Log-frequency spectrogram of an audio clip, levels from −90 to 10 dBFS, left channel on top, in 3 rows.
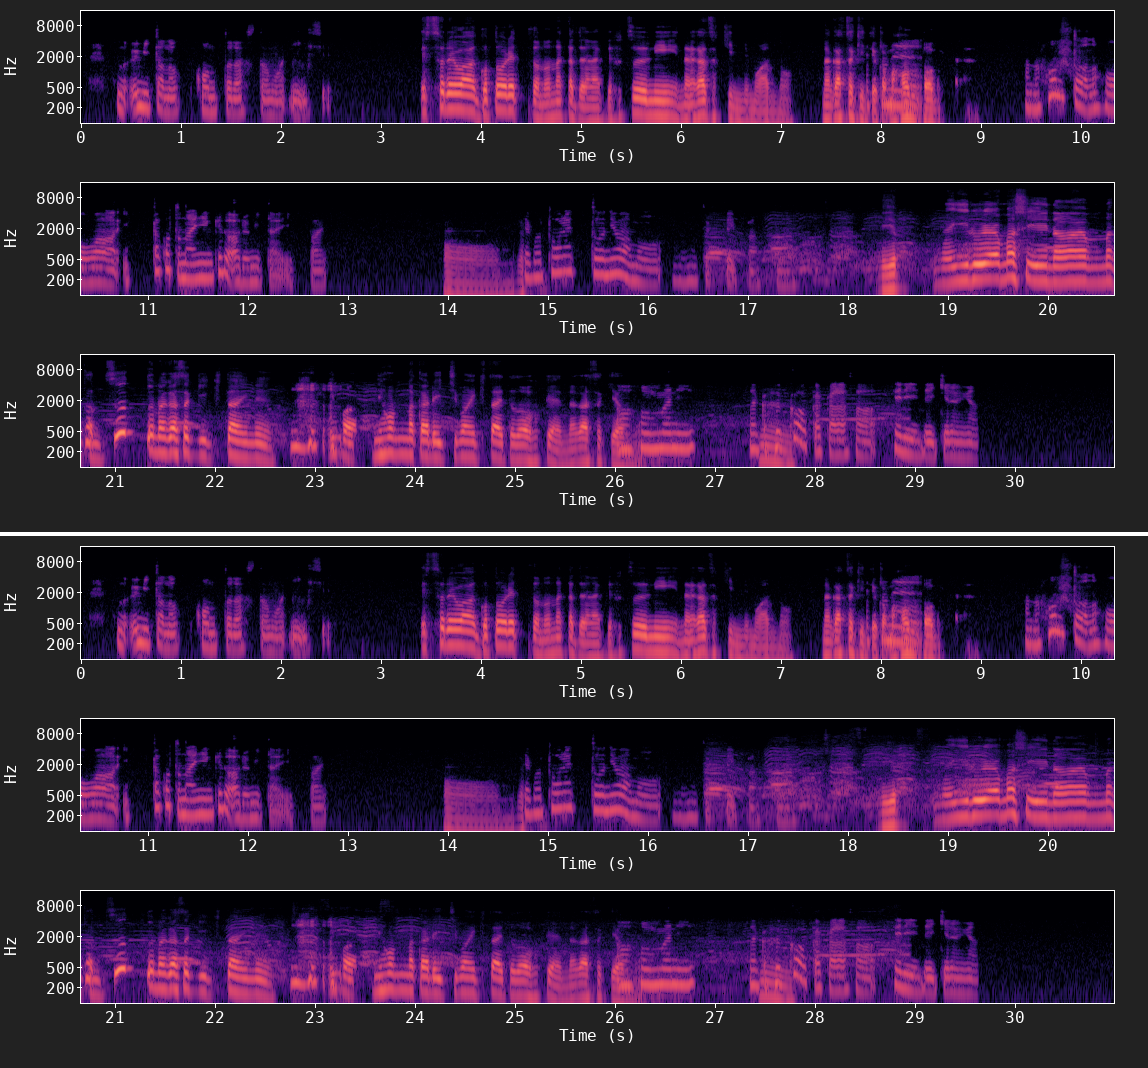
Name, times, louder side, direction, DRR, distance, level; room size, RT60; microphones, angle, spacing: voice 1, 0.0-2.5 8.0-8.4 9.4-10.7 11.1-12.8 14.7-16.5 16.8-17.5 22.8-23.3 26.0-26.8 27.3-29.6, equal, 5° left, 0.6 m, -36 dB
voice 2, 3.4-7.1 7.4-8.5 14.0-14.8 18.3-18.5 18.9-22.6 23.3-26.1 27.4-27.7, left 2 dB, 30° left, 1.1 m, -27 dB
sound 1, 16.5-29.0, right 4 dB, 40° right, 2.1 m, -48 dB
open air
head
